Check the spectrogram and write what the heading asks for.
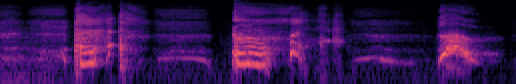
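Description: A person coughing in a short fit: four loud coughs about a second apart, with quieter throat-clearing sounds between them.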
